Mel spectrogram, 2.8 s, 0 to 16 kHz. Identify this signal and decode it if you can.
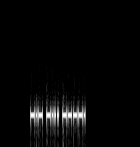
Morse code, heard as a keyed tone, about 43 wpm, 700 Hz. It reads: KB9
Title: USA Call Sign Prefixes - 45wpm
